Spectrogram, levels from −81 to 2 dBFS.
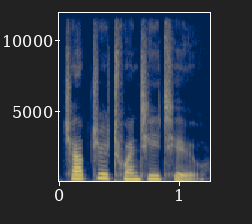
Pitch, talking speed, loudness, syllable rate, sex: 240 Hz, 145 wpm, -18 LUFS, 4.3 syllables/s, female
